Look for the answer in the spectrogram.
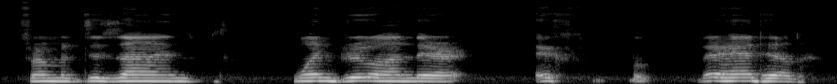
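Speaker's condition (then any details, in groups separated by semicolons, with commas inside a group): Multiple sclerosis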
